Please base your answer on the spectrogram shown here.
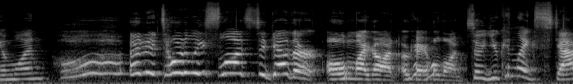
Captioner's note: gasps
